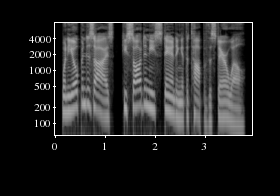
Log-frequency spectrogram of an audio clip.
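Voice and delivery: ordinary delivery, nothing marked

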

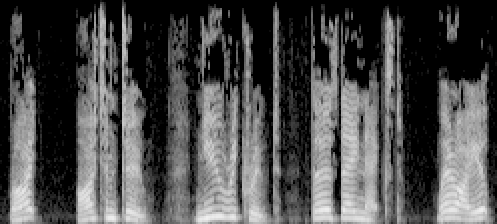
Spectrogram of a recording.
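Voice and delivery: bellman calling roll. Acted. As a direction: call out briskly across the room.

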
